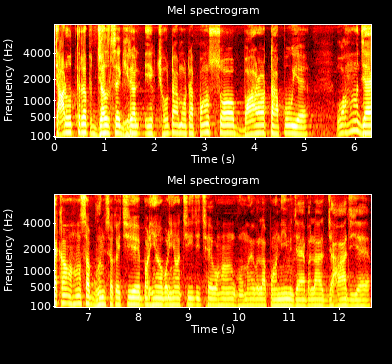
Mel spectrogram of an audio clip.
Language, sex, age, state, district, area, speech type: Maithili, male, 30-45, Bihar, Purnia, rural, spontaneous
